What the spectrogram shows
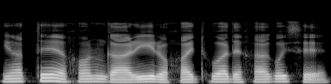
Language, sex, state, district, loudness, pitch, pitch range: Assamese, male, Assam, Kamrup Metropolitan, -15 LUFS, 125 Hz, 115-130 Hz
